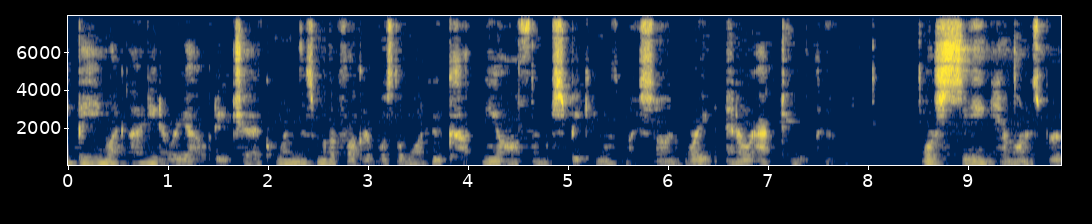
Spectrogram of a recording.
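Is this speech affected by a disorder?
No.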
